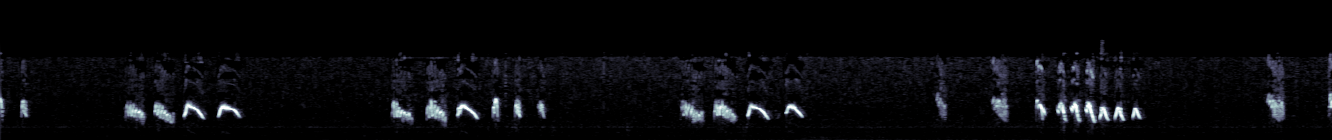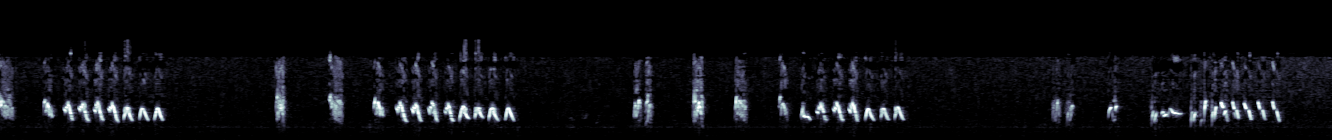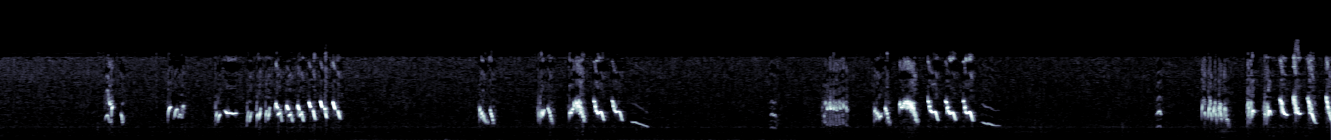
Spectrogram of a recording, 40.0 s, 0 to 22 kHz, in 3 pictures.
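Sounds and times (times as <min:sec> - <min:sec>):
lark singing high trills: 0:00.0 - 0:00.4, 0:01.2 - 0:02.5, 0:03.9 - 0:05.6, 0:06.6 - 0:08.1, 0:09.2 - 0:11.6, 0:12.6 - 0:15.1, 0:16.0 - 0:22.5, 0:23.8 - 0:26.3, 0:27.6 - 0:30.3, 0:31.3 - 0:33.3, 0:34.3 - 0:37.1, 0:38.2 - 0:39.9.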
